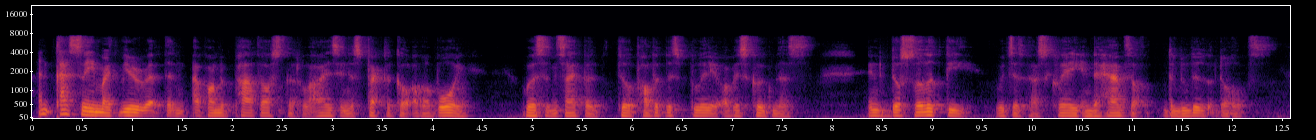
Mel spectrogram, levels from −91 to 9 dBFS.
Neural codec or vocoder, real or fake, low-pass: codec, 16 kHz in and 24 kHz out, 0.6 kbps, FocalCodec, streaming, 2048 codes; fake; 7.2 kHz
